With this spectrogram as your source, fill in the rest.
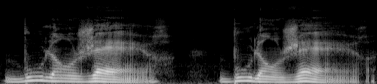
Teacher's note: you pronounce it like E, really open E sound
